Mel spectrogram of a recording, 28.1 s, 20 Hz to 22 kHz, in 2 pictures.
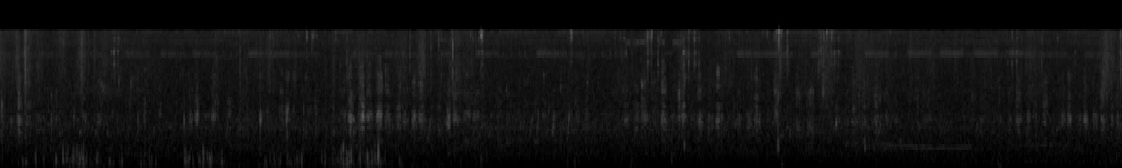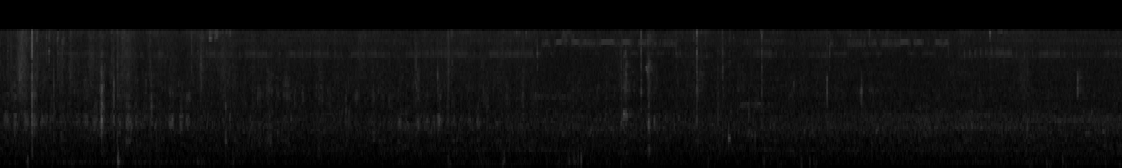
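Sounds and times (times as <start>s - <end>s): dogs panting: 0.0s - 21.0s.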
